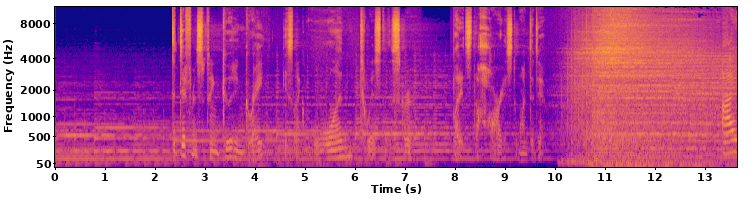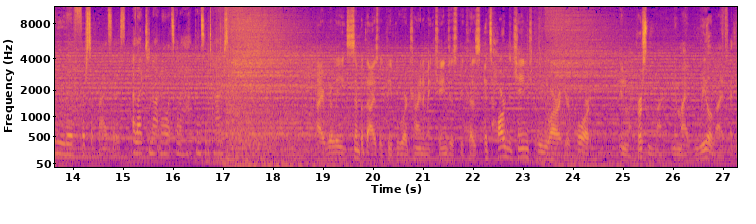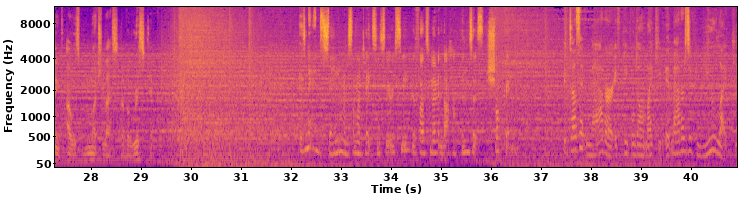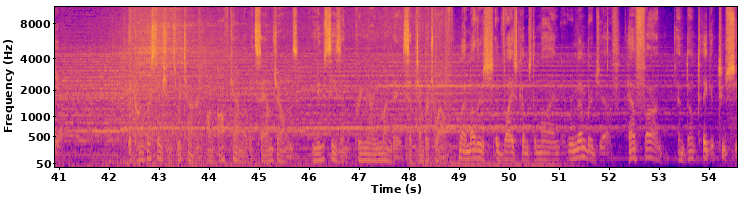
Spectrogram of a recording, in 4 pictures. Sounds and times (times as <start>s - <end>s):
Music: 0.0s - 54.5s
Speech: 2.4s - 7.2s, 8.0s - 9.8s, 13.4s - 17.1s, 18.9s - 24.4s, 25.0s - 29.4s, 42.4s - 54.5s.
